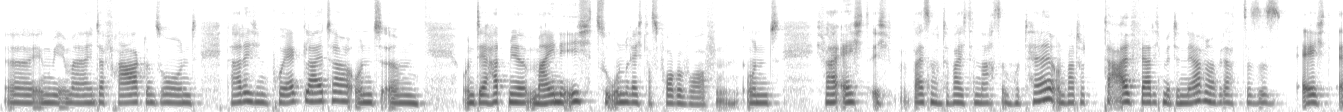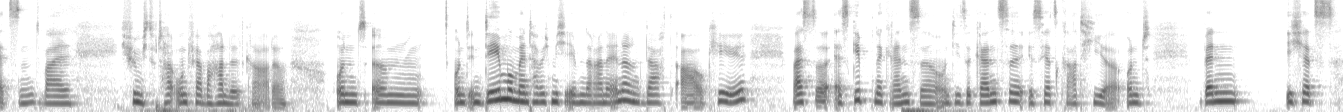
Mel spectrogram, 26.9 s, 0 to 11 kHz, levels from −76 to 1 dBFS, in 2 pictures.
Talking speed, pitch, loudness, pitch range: 205 wpm, 195 Hz, -34 LUFS, 185-205 Hz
